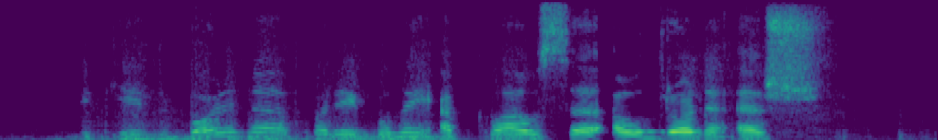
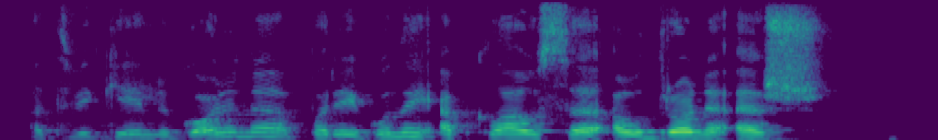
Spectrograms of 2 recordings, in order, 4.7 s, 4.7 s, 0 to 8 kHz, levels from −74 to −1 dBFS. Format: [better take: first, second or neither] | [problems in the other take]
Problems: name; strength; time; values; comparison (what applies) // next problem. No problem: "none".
second | noise reduction (neural mask model RNNoise)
